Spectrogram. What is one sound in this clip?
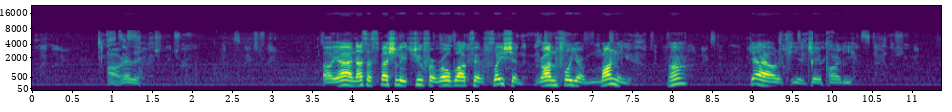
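An adult man speaks with animation into a microphone, with pauses.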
